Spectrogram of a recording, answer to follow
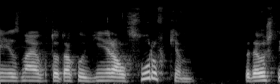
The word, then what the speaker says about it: Суровикин: Потому что всю жизнь называла суровке поэтому я не разобралась в такой суровке то что ударение поставил на у я Да извините товарищи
